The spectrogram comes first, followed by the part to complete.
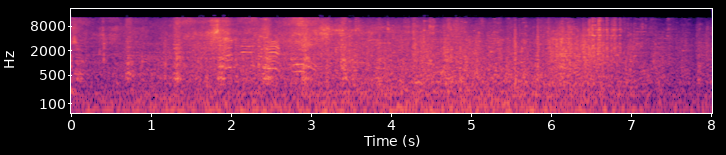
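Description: Narrow-gauge light railway train rolling past, its wagons clattering and rattling steadily over the track, with men's voices faintly in the background.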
